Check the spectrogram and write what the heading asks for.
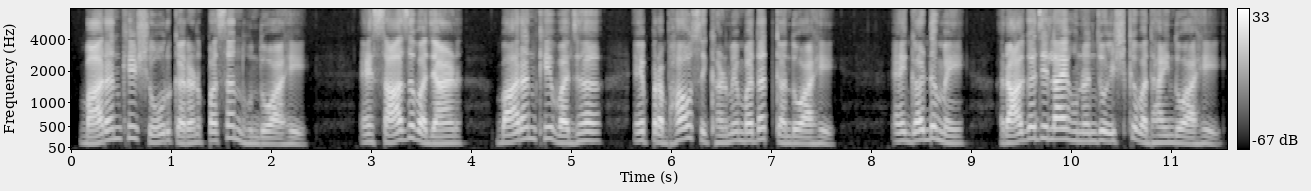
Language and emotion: Sindhi, neutral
